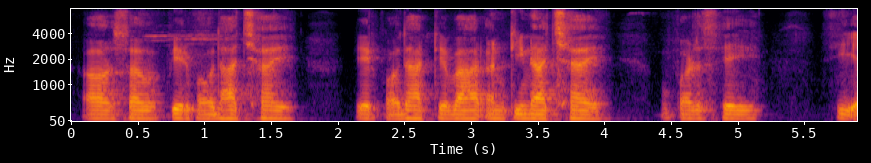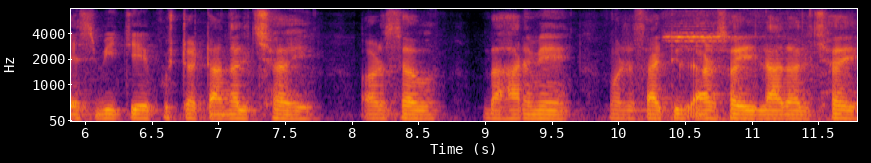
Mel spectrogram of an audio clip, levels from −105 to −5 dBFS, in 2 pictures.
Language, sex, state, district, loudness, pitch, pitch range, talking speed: Maithili, male, Bihar, Samastipur, -31 LUFS, 110 Hz, 105-110 Hz, 110 wpm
